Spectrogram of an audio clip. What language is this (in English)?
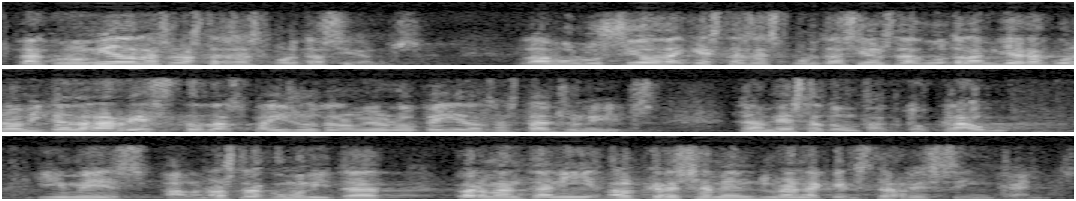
Catalan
